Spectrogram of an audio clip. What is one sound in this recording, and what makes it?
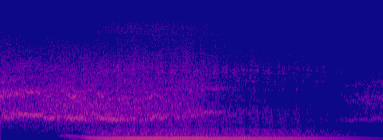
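A car engine revs up and roars loudly.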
